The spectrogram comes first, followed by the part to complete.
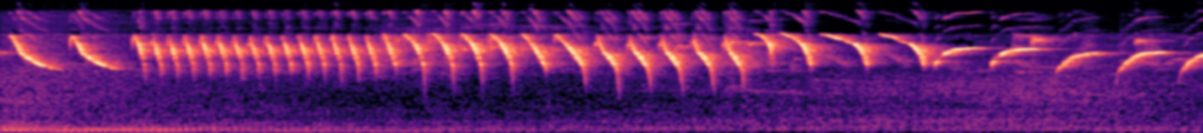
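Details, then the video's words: A singing canary runs through rapid high-pitched chipping trills that slow into repeated downward-swooping whistles, ending with lilting slurred notes; a soft low rumble sits beneath. "Burung kenari prospek"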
